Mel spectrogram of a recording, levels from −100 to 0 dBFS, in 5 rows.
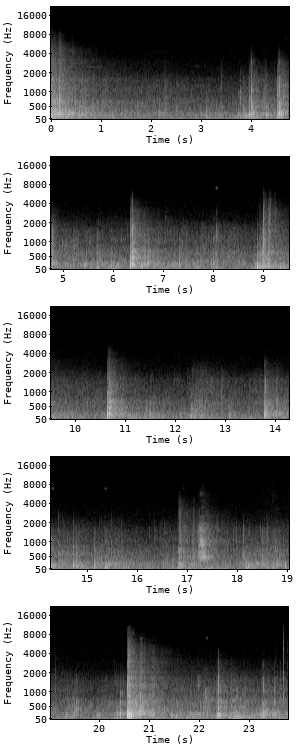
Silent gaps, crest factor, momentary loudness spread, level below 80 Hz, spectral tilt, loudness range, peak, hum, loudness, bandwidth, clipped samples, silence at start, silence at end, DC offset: none; 32 dB; 20 LU; -52 dBFS; -9.5 dB/octave; 12 LU; -2 dBFS; none; -35 LUFS; 7.4 kHz; under 0.1%; 0 s; 0 s; under 0.1%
